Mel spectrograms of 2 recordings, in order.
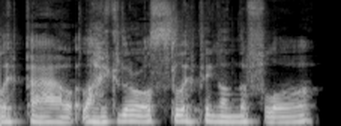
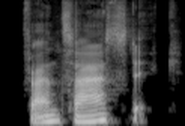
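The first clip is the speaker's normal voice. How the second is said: bad, terrible put-on Australian accent. Chatting about a show's finale, a speaker replies in a terrible Australian accent. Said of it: "That was my terrible Australian accent".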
